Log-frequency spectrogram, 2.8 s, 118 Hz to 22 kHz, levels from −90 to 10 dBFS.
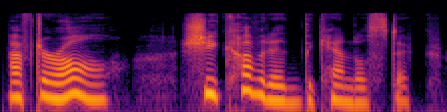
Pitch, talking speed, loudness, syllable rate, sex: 225 Hz, 130 wpm, -16 LUFS, 4.9 syllables/s, female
